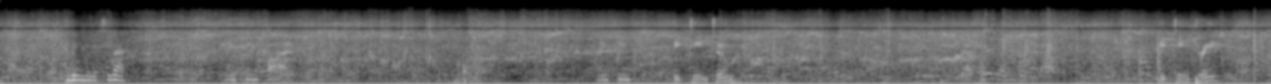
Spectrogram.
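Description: Racing car tyres crunch and thud as the cars land from jumps.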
